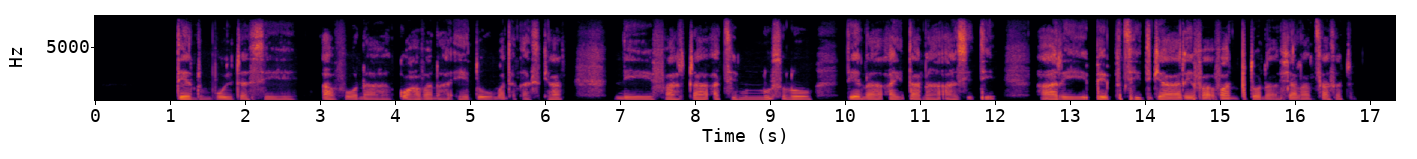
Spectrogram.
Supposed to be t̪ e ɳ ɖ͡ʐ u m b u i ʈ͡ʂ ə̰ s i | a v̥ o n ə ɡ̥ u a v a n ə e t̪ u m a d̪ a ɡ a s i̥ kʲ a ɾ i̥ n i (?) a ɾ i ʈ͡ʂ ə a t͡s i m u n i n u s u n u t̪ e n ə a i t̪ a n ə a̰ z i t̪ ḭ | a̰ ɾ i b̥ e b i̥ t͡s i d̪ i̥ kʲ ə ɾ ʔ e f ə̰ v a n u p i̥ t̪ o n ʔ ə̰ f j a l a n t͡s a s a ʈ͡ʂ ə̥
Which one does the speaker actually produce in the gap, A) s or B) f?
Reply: B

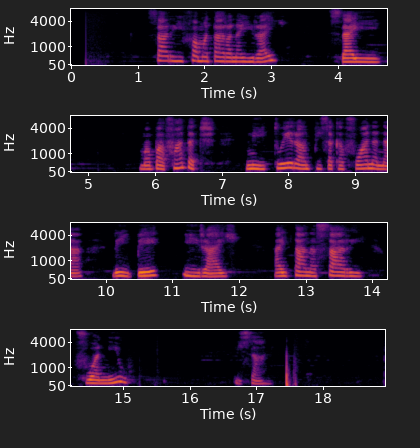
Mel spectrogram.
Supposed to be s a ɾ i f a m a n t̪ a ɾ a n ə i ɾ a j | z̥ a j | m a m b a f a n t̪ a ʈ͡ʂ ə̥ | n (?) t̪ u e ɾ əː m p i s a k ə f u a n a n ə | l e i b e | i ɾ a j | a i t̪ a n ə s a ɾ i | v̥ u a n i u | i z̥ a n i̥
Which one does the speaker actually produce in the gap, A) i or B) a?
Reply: A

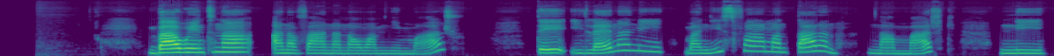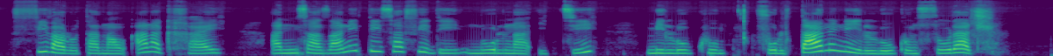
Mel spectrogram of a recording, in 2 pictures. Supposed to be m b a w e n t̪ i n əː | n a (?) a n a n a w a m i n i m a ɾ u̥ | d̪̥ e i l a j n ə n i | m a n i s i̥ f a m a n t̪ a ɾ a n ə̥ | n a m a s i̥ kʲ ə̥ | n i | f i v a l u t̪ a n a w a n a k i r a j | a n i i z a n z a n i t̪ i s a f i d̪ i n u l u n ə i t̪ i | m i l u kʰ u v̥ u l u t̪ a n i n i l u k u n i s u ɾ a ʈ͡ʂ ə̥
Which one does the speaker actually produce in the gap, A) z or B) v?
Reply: B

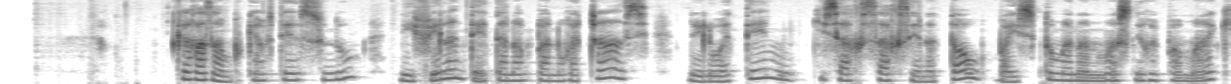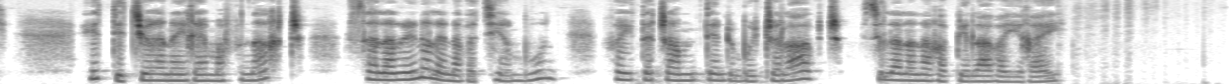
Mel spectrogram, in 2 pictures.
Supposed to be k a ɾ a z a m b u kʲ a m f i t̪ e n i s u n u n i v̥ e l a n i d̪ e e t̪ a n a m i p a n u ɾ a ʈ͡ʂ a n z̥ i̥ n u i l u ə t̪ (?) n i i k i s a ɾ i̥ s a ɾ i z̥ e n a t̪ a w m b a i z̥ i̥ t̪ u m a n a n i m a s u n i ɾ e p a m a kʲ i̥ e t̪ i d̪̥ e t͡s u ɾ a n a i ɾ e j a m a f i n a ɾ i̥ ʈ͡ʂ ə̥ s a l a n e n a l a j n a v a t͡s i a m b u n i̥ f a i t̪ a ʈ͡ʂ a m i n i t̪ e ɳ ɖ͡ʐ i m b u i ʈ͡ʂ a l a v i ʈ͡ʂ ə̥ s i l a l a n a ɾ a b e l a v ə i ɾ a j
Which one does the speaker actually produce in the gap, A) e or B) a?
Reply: A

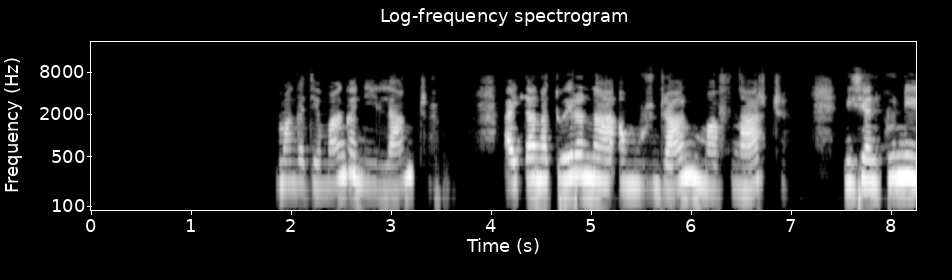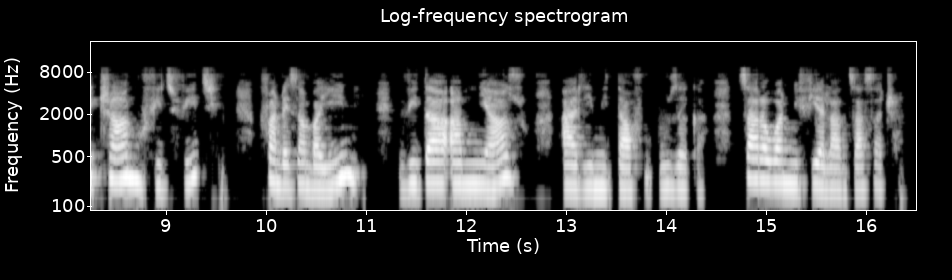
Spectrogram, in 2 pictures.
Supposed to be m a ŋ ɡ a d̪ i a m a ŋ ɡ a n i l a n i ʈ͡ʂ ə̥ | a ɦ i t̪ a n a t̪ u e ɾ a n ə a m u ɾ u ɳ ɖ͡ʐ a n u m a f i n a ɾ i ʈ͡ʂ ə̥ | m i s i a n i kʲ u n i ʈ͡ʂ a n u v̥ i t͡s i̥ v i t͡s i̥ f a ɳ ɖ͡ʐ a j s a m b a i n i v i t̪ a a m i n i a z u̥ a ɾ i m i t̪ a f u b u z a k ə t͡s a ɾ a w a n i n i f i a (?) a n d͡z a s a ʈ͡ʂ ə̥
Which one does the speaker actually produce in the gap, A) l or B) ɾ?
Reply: A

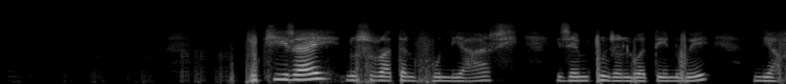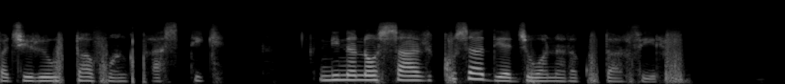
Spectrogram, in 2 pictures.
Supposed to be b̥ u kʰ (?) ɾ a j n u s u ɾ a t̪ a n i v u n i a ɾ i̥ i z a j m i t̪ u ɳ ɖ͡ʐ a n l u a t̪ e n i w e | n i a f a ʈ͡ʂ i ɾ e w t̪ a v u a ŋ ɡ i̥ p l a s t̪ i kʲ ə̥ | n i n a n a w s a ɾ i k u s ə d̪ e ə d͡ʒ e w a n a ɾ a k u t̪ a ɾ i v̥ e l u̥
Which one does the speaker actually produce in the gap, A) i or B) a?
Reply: A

